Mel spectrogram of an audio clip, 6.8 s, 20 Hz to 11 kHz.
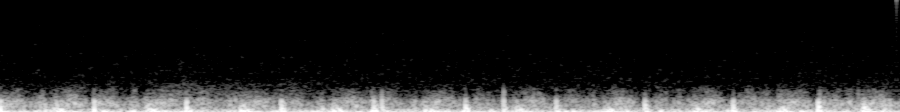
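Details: Person listening to own heart with a stethoscope, thought it sounded weird and wondered about a murmur; faint regular low thumps about 90 per minute under steady hum, no clear murmur; heart sounds.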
